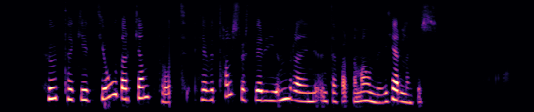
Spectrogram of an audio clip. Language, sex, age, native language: Icelandic, female, 30-39, Icelandic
